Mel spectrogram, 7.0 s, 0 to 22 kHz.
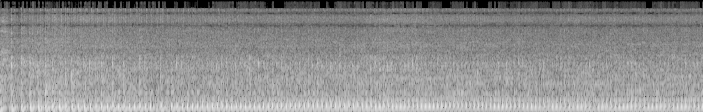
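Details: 1970s Roper 1032 snowblower, probably 10 hp Tecumseh-style single-cylinder, after repair: steady smooth idle without surging, once fixed-jet non-dumping bowl fitted and idle circuit mixture made slightly richer to cure hunting.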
